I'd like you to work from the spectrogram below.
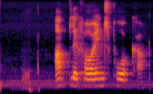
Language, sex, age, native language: Icelandic, male, 10, Icelandic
